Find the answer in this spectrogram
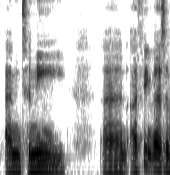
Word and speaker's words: Antonee: I actually think his his real name's much cooler um is spelled with an extra e on the end uh his name's Anthony and I think that's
